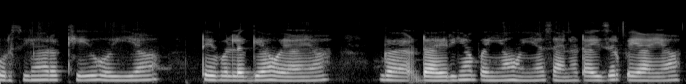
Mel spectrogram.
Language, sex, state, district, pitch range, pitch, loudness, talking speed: Punjabi, female, Punjab, Kapurthala, 190-205 Hz, 195 Hz, -19 LUFS, 130 wpm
